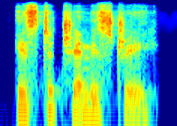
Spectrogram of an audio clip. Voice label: "histochemistry", Indian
